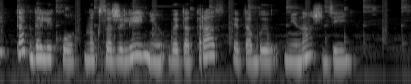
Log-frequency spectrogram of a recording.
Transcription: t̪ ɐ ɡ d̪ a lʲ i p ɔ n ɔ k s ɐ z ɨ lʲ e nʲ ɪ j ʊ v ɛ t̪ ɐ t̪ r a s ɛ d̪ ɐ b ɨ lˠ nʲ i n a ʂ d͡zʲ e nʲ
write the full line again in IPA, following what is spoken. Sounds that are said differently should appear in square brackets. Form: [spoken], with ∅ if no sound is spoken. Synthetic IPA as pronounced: t̪ [a] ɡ d̪ [ɐ] lʲ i [k] ɔ n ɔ k s ɐ [ʐ] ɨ lʲ e nʲ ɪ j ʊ v ɛ t̪ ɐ t̪ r a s ɛ [t̪] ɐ b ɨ lˠ nʲ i n a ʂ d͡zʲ e nʲ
